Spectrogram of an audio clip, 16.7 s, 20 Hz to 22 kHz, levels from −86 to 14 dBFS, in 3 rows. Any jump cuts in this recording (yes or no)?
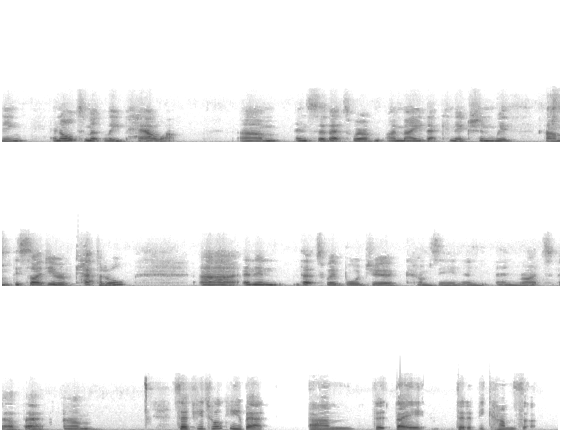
no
